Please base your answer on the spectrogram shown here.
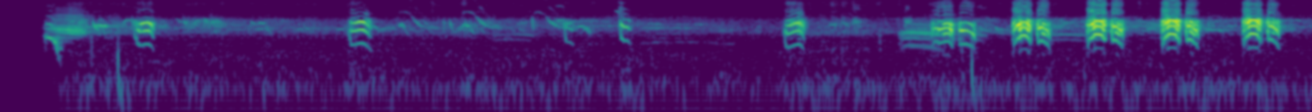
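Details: Partridge calling: sharp, harsh notes at first spaced apart, then a loud run of five quick, strident calls close together near the end, with a faint low hum beneath.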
